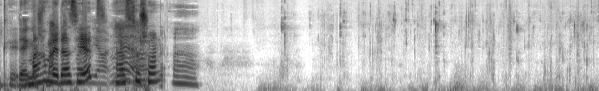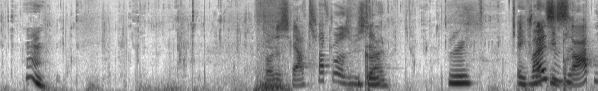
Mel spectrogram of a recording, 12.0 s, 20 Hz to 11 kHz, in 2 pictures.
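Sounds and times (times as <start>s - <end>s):
speech: 0.0s - 2.1s, 6.2s - 6.6s, 8.6s - 11.9s
person biting into and chewing food: 2.1s - 11.9s
sharp loud bite or crunch: 2.7s - 8.7s.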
